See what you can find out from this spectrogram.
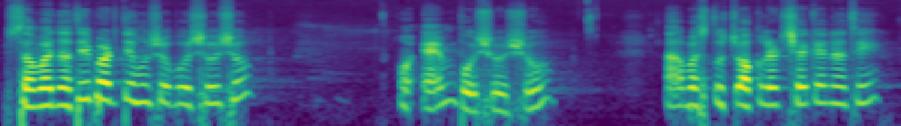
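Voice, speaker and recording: Gravelly-voiced woman teaching in a hall. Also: a little high, moderate pace. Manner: questions the listeners, explains patiently with examples. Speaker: spiritual teacher. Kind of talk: Vedanta discourse. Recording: echoey hall recording.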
